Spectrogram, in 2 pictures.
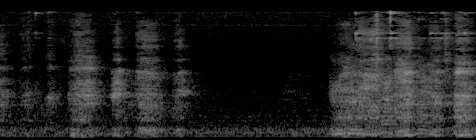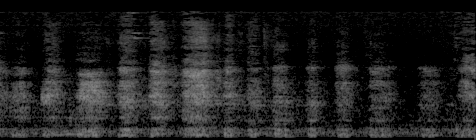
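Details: Dog play-fighting with his brother; after a quieter opening, a run of throaty growls and huffs starts around three seconds and repeats in quick uneven pulses, with panting and scuffles underneath.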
